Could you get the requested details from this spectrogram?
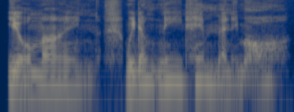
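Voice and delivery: a cursed weapon tempting its holder; sinister gun voice. Acted. The gun speaks to Vimes.

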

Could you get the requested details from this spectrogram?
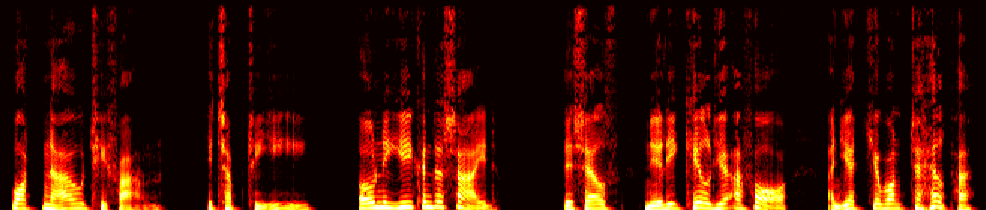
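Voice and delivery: put-on a wee Scots elder cautioning the girl; Scottish Feegle Kelder. The Kelder speaks, Scots dialect.

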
